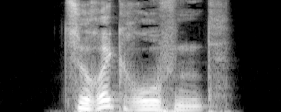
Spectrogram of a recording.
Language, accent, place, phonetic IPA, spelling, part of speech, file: German, Germany, Berlin, [t͡suˈʁʏkˌʁuːfn̩t], zurückrufend, verb, De-zurückrufend.ogg
- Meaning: present participle of zurückrufen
